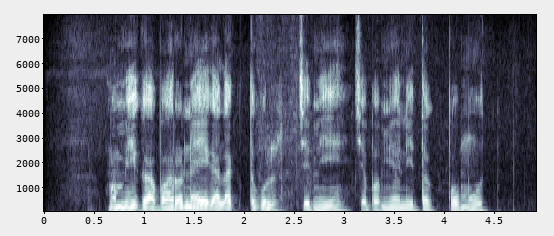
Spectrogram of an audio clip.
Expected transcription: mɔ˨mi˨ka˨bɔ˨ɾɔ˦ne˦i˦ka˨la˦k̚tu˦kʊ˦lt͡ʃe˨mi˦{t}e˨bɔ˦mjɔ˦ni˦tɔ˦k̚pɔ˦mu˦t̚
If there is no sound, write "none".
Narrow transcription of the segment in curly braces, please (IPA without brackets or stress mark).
t͡ʃ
